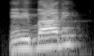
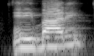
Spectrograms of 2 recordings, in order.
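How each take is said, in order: Both takes have the same delivery.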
